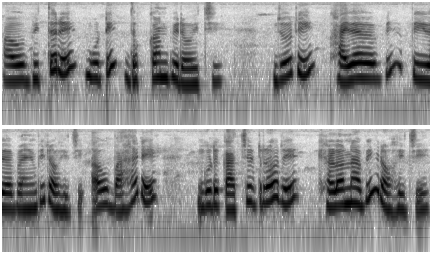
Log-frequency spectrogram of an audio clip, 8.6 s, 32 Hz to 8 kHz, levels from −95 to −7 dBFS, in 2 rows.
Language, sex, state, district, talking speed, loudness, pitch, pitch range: Odia, female, Odisha, Malkangiri, 160 wpm, -15 LUFS, 250 Hz, 225-275 Hz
